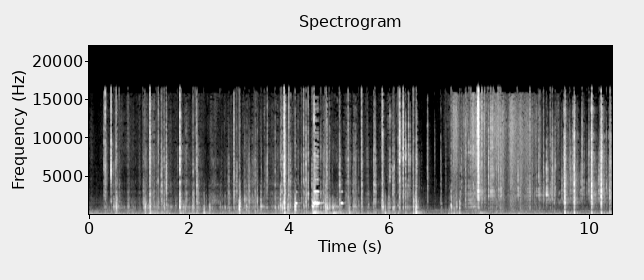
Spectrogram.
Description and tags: mySound GPSUK mini-table-football
A miniature game of table football being played
Galliard, Primary, School, squeaky, table-football, UK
